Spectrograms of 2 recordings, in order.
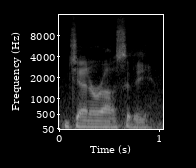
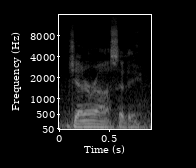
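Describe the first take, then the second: Both takes have the same delivery.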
